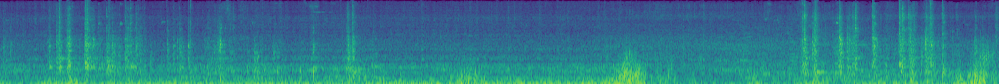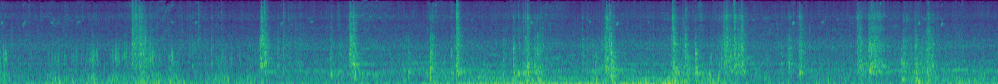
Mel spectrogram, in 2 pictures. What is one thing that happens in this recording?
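An excavator engine rumbles steadily outdoors.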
